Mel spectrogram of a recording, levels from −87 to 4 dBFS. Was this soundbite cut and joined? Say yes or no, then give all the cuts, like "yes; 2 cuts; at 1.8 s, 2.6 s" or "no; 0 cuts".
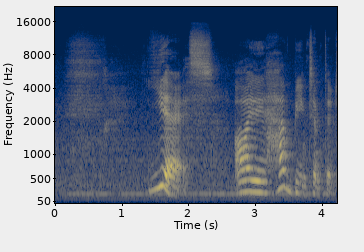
no; 0 cuts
